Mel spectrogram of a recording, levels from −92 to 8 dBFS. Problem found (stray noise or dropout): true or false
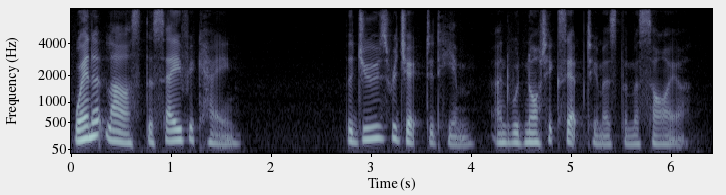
false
